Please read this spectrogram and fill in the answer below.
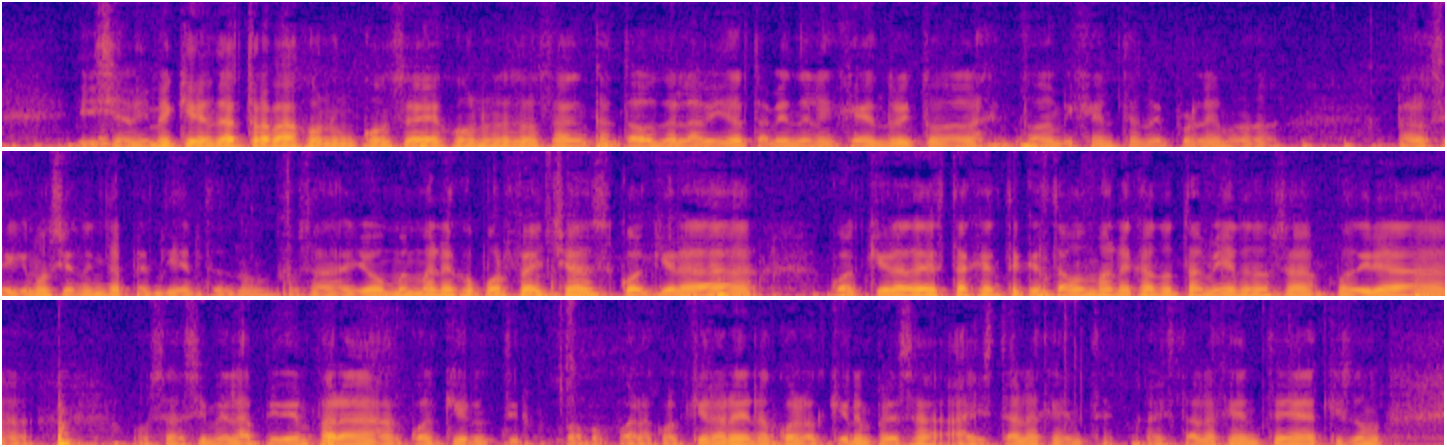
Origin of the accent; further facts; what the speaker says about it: Jalisco, Mexico; que son mis paisanos, que somos de Jalisco, ¿va?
